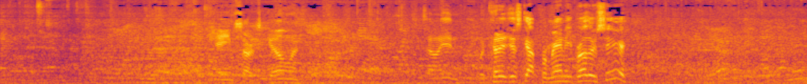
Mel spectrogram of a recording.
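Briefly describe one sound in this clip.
A crowd of people chatters in a large echoing concourse.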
